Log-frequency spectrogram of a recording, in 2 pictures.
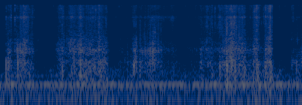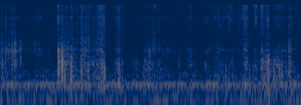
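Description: Fingernails scratch and a hand rubs across the plastic sequins of a sequin-covered stuffed mermaid unicorn pillow. The result is a dense, bright crinkling and rustling, with a sharper burst around the middle and a faint steady low hum beneath it throughout.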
